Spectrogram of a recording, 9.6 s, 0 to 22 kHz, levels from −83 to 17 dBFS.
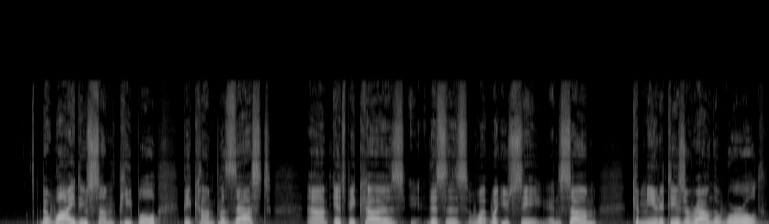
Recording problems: none

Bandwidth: 14 kHz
